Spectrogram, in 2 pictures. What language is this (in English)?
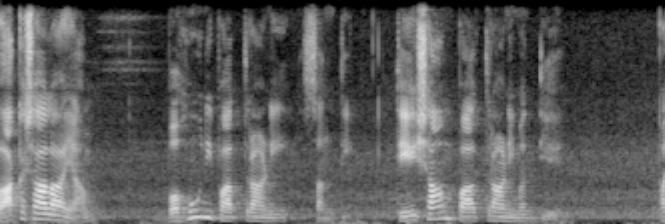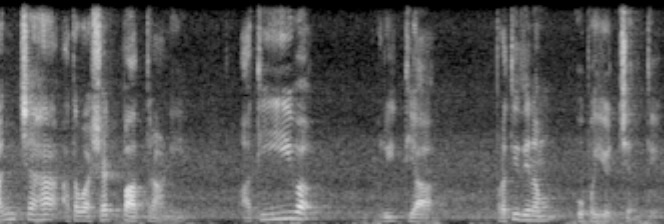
Sanskrit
